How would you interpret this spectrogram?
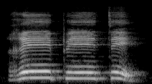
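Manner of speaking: "répéter" slowly, "ré-pé-té"; same vowel thrice. Shown as a demonstration. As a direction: give all three syllables of "répéter" one é sound. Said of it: "Same sound for those three syllables".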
